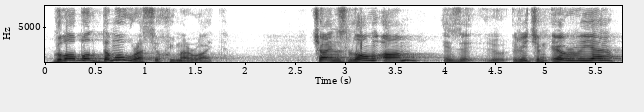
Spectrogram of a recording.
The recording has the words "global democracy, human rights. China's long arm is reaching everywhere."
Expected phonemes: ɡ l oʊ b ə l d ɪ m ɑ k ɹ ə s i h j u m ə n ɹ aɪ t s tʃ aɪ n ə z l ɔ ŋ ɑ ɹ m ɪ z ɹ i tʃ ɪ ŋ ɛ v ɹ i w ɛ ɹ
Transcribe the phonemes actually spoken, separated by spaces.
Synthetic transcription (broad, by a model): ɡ l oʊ b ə l d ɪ m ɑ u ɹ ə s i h j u m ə n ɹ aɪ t tʃ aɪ n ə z l ɔ ŋ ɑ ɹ m ɪ z ɹ i tʃ ɪ ŋ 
